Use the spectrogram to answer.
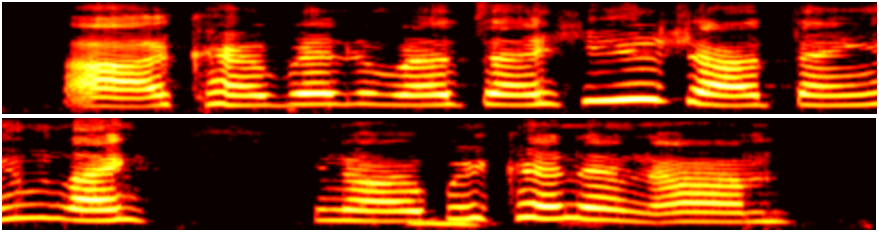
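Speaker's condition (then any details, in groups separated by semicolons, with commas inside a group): ALS; diagnosed in early 30s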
